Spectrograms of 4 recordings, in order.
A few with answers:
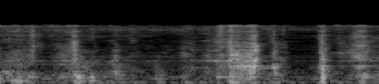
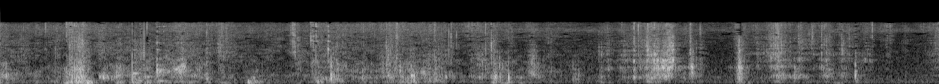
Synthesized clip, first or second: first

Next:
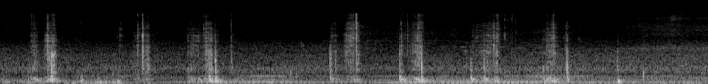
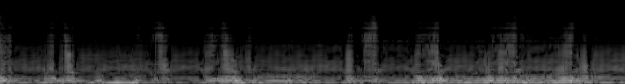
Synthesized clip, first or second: second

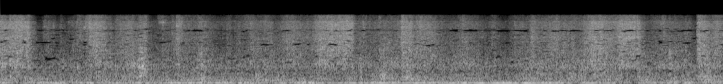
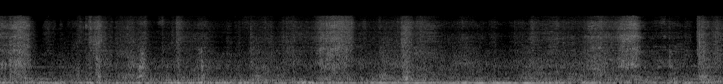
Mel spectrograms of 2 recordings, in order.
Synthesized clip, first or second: second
